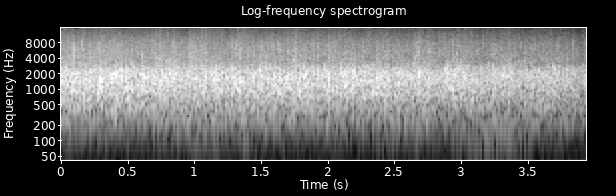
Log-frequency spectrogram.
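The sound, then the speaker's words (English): A church audience applauds their pastor steadily, a dense wash of many hands clapping at an even, sustained level for several seconds with no voices rising above it. “Would you just give it up for your pastor? I just want to just applaud them.”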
